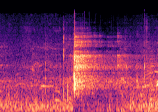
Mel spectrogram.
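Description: A metal bat cracks sharply against a ball.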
